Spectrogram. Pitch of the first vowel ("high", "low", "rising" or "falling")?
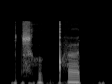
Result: low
